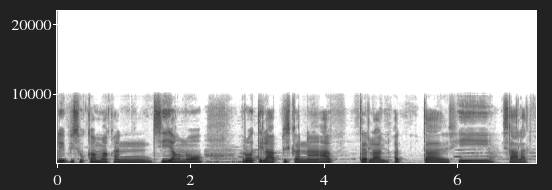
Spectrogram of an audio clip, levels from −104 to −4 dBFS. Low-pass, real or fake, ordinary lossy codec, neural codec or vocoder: 9.9 kHz; fake; none; vocoder, 44.1 kHz, 128 mel bands every 256 samples, BigVGAN v2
